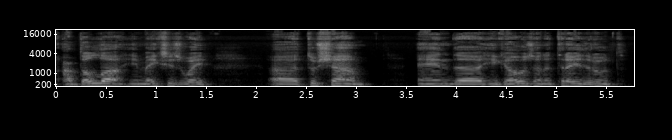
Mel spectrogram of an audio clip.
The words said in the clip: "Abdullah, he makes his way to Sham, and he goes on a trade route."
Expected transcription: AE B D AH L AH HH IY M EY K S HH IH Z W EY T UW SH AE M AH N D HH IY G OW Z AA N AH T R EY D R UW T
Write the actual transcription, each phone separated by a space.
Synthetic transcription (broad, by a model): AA B D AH L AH HH IY M EY K S HH IH Z W EY T UW SH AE M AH N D HH IY G OW Z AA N AH T R EY D R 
